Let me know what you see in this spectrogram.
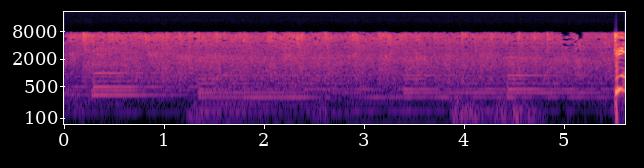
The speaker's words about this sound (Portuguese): Dê um aplauso a Jesus.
